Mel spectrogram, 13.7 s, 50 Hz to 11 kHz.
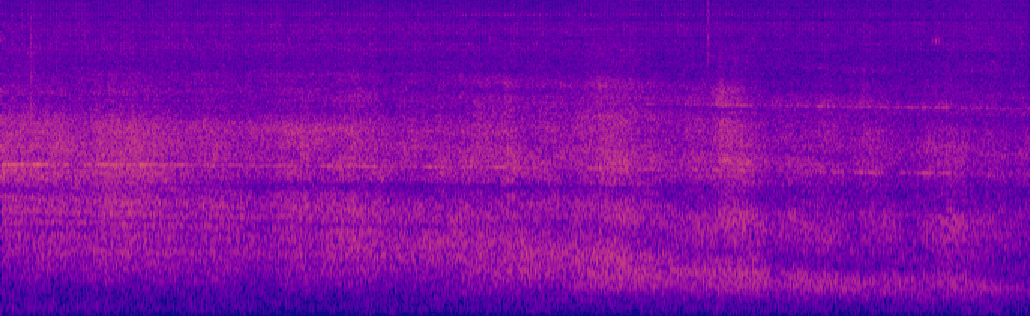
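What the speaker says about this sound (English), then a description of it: "There we are, the Virgin Australia Velocity 887, Melbourne to Sydney." A Virgin Australia airliner on its Melbourne to Sydney flight taking off at Melbourne Airport, a broad steady jet roar heard from a distance that swells slightly and holds for several seconds.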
